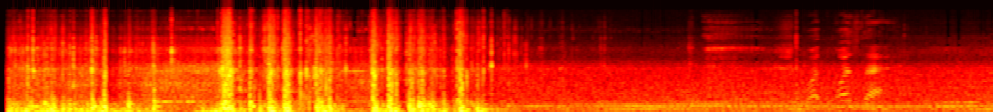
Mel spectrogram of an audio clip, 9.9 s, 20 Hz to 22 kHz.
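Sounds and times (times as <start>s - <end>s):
bicycle crashing and clattering: 0.1s - 5.3s.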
